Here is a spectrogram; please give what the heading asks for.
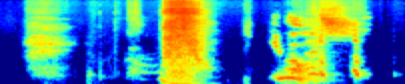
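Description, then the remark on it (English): A loud sneeze: a quick sharp inhale followed by a burst of explosive noise, then a second breathy vocal burst, like a follow-up sneeze or gasp. “You can call them if I don't sneeze again.”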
